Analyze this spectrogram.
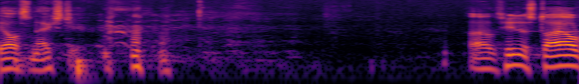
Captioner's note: chuckles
